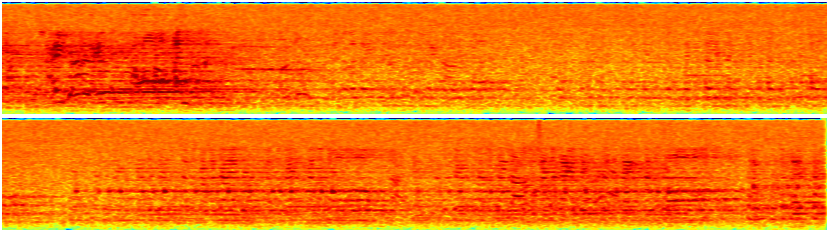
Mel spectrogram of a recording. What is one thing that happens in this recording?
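A woman sings into a microphone over loudspeakers in a large open space.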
